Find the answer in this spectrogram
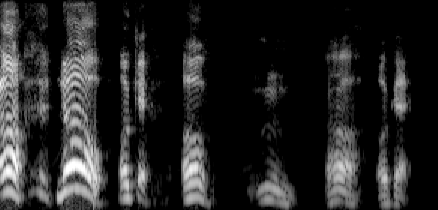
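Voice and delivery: very slow, halting, flustered, caught-off-guard fumbling. Imitating how the other speaker sounded at a question: imitating Matt's flustered reaction. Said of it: "You can hear it in his voice".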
